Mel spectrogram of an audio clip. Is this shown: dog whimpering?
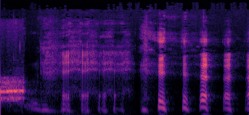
yes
